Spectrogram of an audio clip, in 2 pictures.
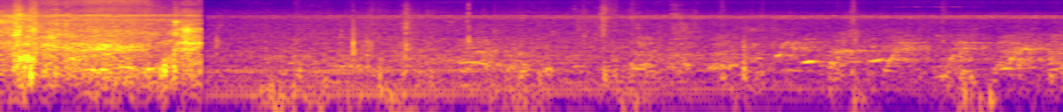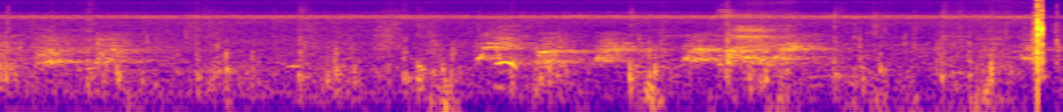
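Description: Footsteps scuff along a paved road outdoors.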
